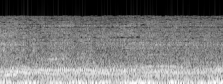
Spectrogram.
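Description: A car engine revs loudly and steadily, its deep roar holding for about two seconds while the pitch wavers slightly up and down. No one speaks over it.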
